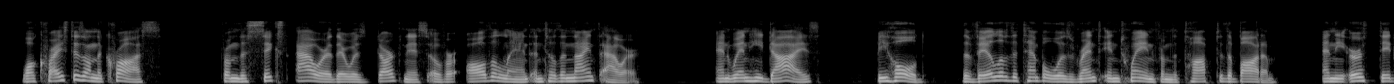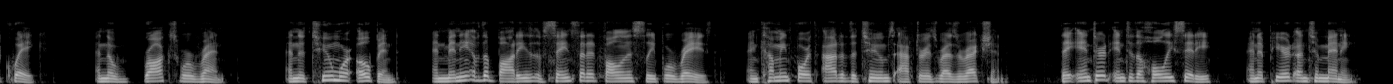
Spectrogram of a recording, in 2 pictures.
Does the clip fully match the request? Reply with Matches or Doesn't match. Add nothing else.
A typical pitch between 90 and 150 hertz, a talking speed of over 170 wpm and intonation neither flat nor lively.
Matches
